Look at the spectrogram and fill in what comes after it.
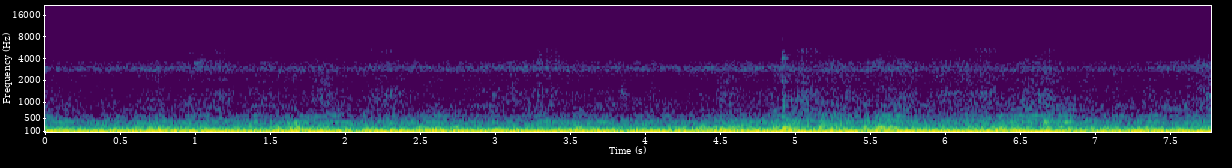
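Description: Moving passenger train heard from inside the carriage: a steady low rumble of the wheels running on the rails, with a single faint click about five seconds in.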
